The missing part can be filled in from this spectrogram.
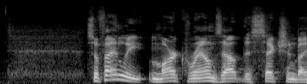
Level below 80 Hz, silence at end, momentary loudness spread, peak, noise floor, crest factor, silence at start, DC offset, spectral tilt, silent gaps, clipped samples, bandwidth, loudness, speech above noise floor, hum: -64 dBFS; 0 s; 4 LU; -2 dBFS; -45 dBFS; 16 dB; 0.25 s; under 0.1%; -5 dB/octave; none; under 0.1%; 16 kHz; -18 LUFS; 28 dB; none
